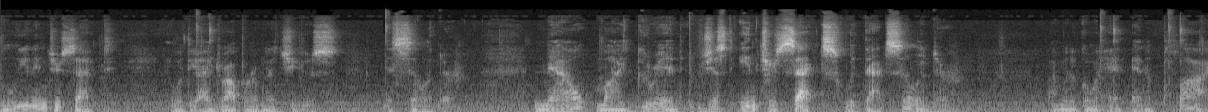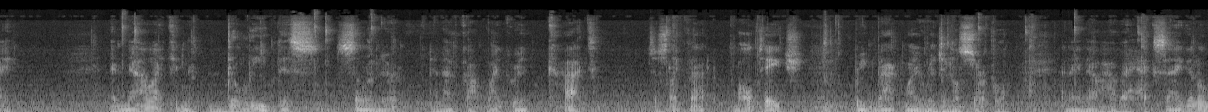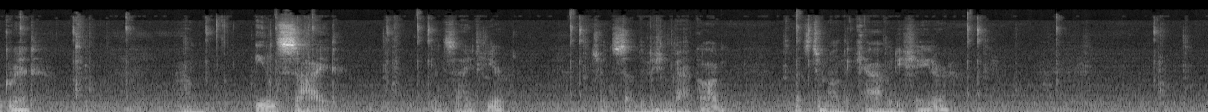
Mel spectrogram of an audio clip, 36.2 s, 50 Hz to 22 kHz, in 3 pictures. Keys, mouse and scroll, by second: 1.9 click, 11.0 click, 13.3 click, 14.7 x, 15.8 middle click, 19.6 alt+h, 21.5 alt+a, 21.8 middle click, 22.6 scroll up 1, 22.8 middle click, 23.7-24.3 scroll up 3, 24.3 middle click, 25.1-25.5 scroll up 2, 25.4 middle click, 26.3-26.8 scroll down 4, 26.9 shift+middle click, 27.3 middle click, 28.4 click, 29.8 click, 30.8 alt+a, 32.1 click, 34.4-35.2 scroll down 2, 34.7 middle click.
